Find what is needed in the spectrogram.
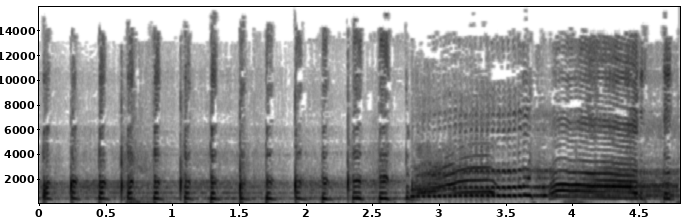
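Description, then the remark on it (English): A person's voice imitates a chicken, starting with a quick run of short, rhythmic clucks and then breaking into a longer, warbling crow-like squawk, loud. “You want to cluck along?”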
